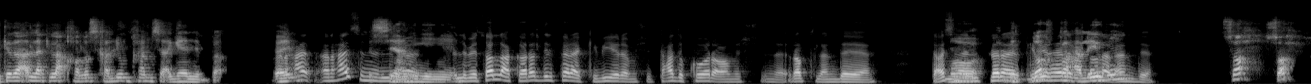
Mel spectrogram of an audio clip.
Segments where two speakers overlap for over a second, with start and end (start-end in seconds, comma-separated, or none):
9.4-11.3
